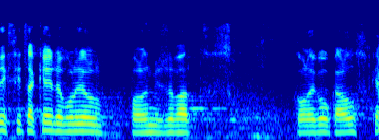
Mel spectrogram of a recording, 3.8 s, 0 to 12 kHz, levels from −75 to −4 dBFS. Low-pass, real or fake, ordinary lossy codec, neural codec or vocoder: 7.2 kHz; real; Opus, 24 kbps; none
